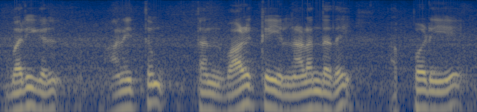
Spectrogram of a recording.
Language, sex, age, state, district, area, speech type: Tamil, male, 45-60, Tamil Nadu, Tiruvannamalai, rural, spontaneous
